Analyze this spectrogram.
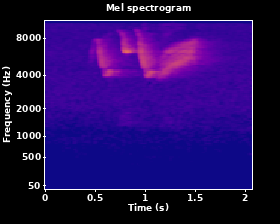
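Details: Eastern crowned warbler in song: several rapid, high sliding notes followed by a sustained buzzy, slightly rising tail. The phrase is about a second long and the background is calm.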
